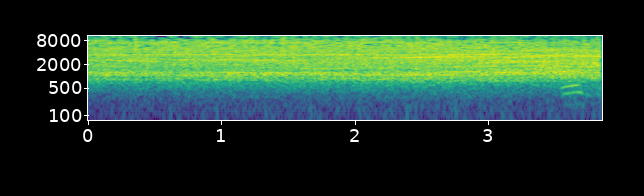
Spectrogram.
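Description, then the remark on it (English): A canned applause effect played to welcome a producer: dense, steady clapping from a large crowd that holds at an even, loud level for a few seconds without any voices over it. “Go ahead, Will, with the clap.”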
